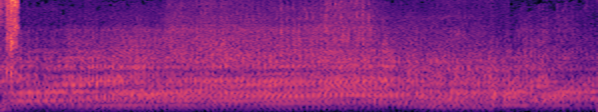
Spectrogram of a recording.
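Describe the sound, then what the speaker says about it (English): Cars drive out of the Goodwood Festival of Speed, their engines a loud, continuous close-up drone that shifts in pitch as they move off, with no talk. "This is where we're going to head and watch cars leaving."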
